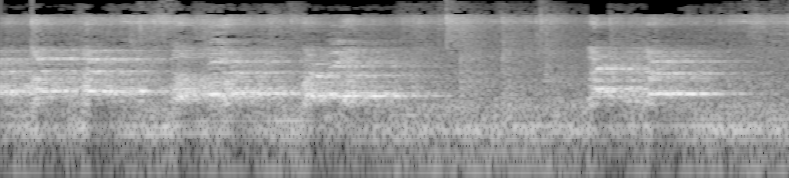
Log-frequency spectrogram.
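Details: Chloe the Alaskan Malamute in company with her friends, producing rich, mid-pitched woo-woo vocalizing in long wavering phrases, one after another with barely a pause, and a short clatter midway.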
